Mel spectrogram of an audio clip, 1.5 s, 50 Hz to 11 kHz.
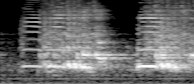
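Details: Mated sandhill crane pair in Alaska on 8 May 2013, back at their snowy marsh nest territory in the evening before flying off to roost. They give a unison call, the male single and the female double: loud, rattling, rolling bugles against a quiet background.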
